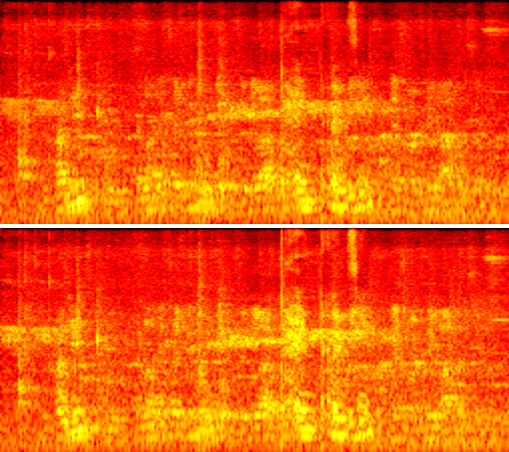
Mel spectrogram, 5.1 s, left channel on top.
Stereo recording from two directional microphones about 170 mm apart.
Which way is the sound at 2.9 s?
Centre (ahead or behind).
